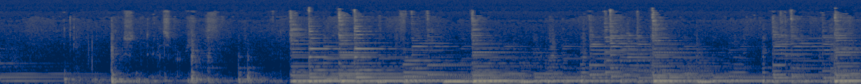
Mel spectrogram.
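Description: Plucked strings playing a song's instrumental intro: a few sparse notes at first, then about three seconds in a louder, fuller picked pattern with strong low notes.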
